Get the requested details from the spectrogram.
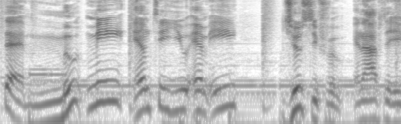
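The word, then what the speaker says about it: Mtume: Oh, how you pronounce that? Mutme, M-T-U-M-E, Juicy Fruit.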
